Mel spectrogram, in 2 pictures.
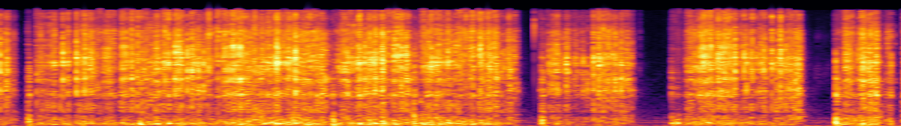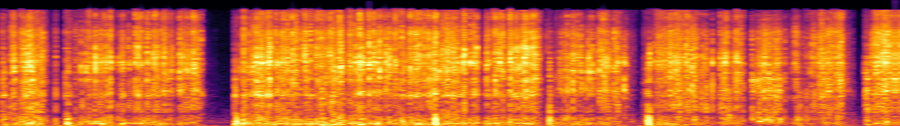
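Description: Long pointed nails scratch the cut-out texture of a large, flat, solid plastic stencil glued onto a wooden board. The result is a dense, bright, rasping scratch that runs in long bursts. Several brief silent gaps break it up, and it is mostly high-frequency with little low end.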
